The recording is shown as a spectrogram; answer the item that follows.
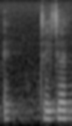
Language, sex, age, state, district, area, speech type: Manipuri, female, 30-45, Manipur, Kakching, rural, spontaneous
